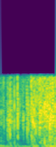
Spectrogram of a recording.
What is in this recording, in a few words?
CRUNCH; TOYLAND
